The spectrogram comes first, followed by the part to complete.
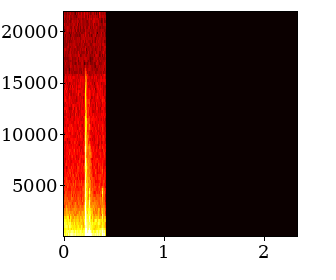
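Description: Near silence: one short click right at the start, then the sound track drops out to dead digital silence.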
